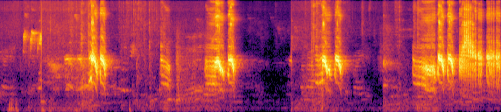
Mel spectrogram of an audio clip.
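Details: Female white-crested laughingthrush giving short squawky phrases, each a quick cluster of harsh notes, roughly every two seconds with quiet gaps between.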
